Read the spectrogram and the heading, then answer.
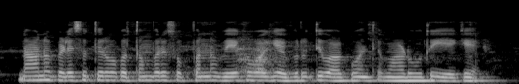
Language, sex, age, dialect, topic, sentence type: Kannada, female, 56-60, Central, agriculture, question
